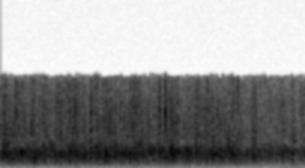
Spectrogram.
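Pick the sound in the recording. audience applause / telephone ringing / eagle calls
audience applause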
